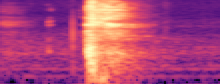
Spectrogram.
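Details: Woman: a single sharp, explosive burst of air after a brief catch of breath; a sneeze.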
